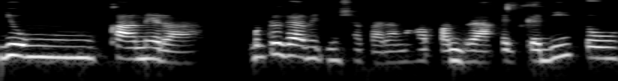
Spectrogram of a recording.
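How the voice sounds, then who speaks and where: A woman with a medium pitch speaks at a moderate pace, her intonation lively and her loudness swinging widely. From Philippines. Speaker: cruise ship photographer. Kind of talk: casual chat. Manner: stumbling over words.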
